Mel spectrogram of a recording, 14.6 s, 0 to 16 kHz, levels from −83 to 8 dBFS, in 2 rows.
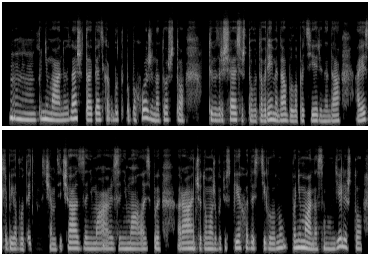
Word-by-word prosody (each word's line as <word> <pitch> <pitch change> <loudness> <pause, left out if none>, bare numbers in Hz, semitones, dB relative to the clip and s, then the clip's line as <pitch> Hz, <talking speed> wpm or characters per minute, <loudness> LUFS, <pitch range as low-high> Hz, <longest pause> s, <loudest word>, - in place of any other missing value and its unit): Мгм, 200 -6 +3
понимаю, 190 -4 +3
но 180 +1 -3
знаешь, 225 +3 +4
это 185 - +3
опять 190 +1 +1
как - - -6
будто 195 0 -6
бы - - -8
похоже 220 +3 +1
на 170 -2 -1
то, 190 +2 -2
что 190 - -1 0.5
ты 200 - -1
возвращаешься, 180 +1 +2
что 160 - -2
в 155 - -5
это 160 +1 -3
время 185 +1 +3 0.2
было 155 -2 -2
потеряно, 160 0 -2
да. 165 +2 0 0.3
А 160 - -1
если 190 +3 +1
бы 175 - -3
я 160 -1 0
вот 155 -1 -5
этим, 165 0 -5
чем 150 - -3
сейчас 175 +1 +2
занимаюсь, 160 -1 -2
занималась 160 0 -1
бы 160 - 0 0.3
раньше, 170 +1 +3
то, 165 - -3
может 160 -1 -1
быть, 165 +3 -9
успеха 185 +1 -1
достигла. 170 -2 -3
Ну, 195 +5 -1
понимаю, 190 -5 +5
на 155 - -2
самом 160 0 -4
деле, 215 +5 +3
что 170 -3 -3
175 Hz, 185 wpm, -26 LUFS, 160-190 Hz, 0.5 s, понимаю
